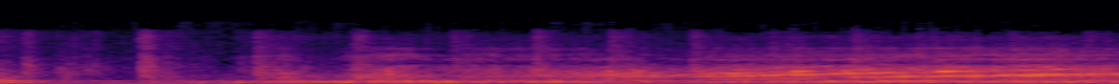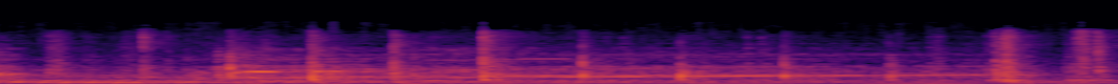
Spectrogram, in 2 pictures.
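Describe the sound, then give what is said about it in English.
A car engine starts up and accelerates, its pitch climbing steadily as it pulls off, then shifts gear and rises again, with sharp clicks and rattles scattered throughout and no one speaking. “I thought I saw Dr. Jim's car through the window.”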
